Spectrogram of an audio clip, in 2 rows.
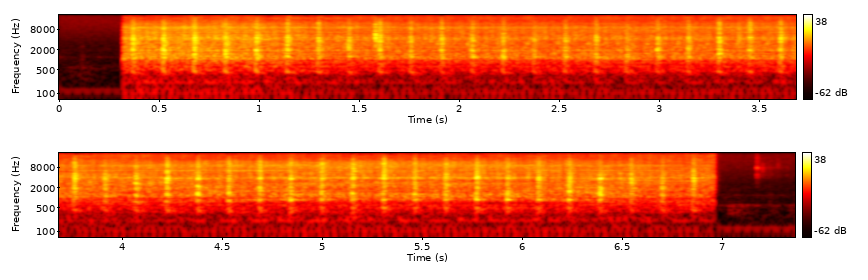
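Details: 2011 Mini Countryman at idle before repair, rattling for six months with no debris in oil: fast metallic clatter about three ticks a second, like a rod knock; cracked water pump pulley and worn belt, fixed by replacing both.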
